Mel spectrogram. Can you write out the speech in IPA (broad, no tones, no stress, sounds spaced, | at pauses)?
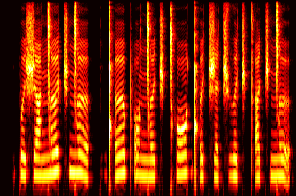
p ə ʃ a ŋ͡ǀ ɜ t͡ʃ ŋ͡ǀ ɜ | ǃʼ ɜ pʼ ɔ ŋ͡ǀ ɜ t͡ʃ ǀʰ ɔ ǃʼ ə t͡ʃ a t͡ʃ ð ə t͡ʃ tʼ a t͡ʃ ŋ͡ǀ ə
